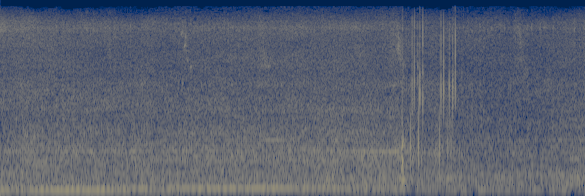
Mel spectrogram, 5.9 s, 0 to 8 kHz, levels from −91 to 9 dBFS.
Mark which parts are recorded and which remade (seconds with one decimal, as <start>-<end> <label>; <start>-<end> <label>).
0.0-1.6 remade; 1.6-2.4 recorded; 2.4-4.5 remade; 4.5-5.1 recorded; 5.1-5.9 remade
